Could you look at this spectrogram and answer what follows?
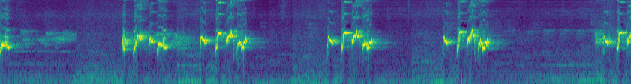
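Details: Red-whiskered bulbul song from Thailand for training caged birds: a soft whistled lead-in, then five lively bursts of quick, liquid warbling notes, spaced about a second or more apart.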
